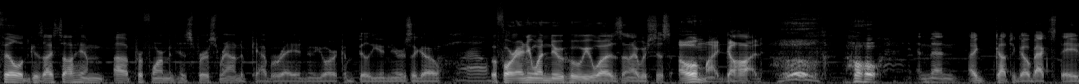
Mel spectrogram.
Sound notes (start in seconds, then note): 7.7 gasps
